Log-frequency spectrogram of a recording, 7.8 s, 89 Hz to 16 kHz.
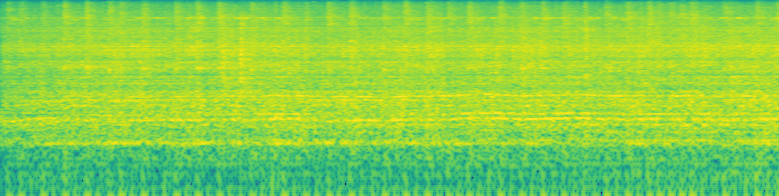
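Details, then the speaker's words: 1968 Kohler-swapped 112 tractor, single-cylinder engine at steady speed: thick, slightly labored beat, sounds choked and getting too much gas (running rich); owner hesitant to shut it off in case it wouldn't restart. "I didn't know if it'd start back up but it also sounded like it was being choked it's getting a little too much gas"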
